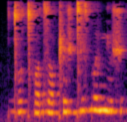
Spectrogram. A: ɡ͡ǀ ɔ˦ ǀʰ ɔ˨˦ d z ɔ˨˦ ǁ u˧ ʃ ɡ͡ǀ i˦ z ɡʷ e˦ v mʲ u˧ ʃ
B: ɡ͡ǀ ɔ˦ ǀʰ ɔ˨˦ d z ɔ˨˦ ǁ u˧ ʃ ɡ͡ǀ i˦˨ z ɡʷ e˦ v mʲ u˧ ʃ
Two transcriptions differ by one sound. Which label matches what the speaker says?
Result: A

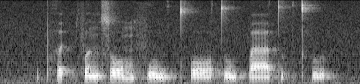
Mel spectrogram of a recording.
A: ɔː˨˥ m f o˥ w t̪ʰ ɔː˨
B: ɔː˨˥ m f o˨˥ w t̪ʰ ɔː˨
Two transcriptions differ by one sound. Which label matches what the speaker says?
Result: B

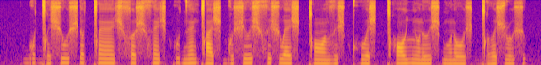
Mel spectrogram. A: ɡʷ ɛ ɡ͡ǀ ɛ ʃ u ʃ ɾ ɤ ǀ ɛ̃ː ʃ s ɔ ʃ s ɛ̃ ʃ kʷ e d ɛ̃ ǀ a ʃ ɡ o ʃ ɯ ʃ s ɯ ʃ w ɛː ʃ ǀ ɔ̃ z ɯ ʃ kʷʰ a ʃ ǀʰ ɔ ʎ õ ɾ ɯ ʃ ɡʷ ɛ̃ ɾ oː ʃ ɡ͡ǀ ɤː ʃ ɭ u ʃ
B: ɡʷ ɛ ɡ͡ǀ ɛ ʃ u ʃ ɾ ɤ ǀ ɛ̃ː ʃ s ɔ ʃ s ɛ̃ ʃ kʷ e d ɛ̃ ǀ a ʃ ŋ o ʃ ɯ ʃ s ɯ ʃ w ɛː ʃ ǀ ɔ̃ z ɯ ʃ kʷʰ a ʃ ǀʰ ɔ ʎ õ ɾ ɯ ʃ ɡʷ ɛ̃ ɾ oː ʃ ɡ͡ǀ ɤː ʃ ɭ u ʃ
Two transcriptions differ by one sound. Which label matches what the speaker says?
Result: A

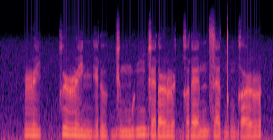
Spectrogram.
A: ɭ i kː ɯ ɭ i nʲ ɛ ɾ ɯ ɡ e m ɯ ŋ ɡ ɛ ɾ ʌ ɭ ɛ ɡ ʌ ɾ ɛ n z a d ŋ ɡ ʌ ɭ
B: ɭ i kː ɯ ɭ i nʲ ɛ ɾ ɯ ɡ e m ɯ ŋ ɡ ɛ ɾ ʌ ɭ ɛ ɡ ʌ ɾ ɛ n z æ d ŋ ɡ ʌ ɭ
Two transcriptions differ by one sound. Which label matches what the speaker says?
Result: B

